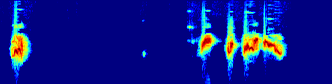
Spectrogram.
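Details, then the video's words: Red-whiskered bulbul, recorded to call in wild birds and train song: a single chirp, a pause of nearly two seconds, then a tumbling phrase of four or five sweet, slurred whistles. "Tiếng Chào Mào Hót Gọi Bổi"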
